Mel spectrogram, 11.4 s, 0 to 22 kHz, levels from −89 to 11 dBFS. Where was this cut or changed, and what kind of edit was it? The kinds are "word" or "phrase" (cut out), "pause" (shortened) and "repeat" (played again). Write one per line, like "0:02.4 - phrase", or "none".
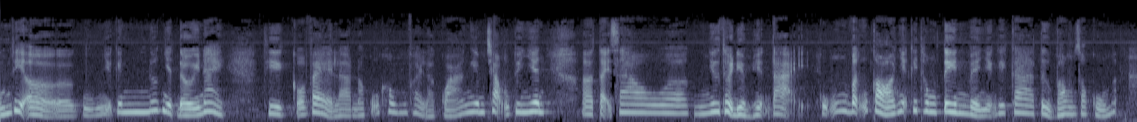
none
